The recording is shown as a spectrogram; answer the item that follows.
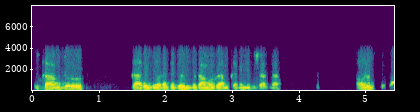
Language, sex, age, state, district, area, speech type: Urdu, male, 18-30, Bihar, Purnia, rural, conversation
